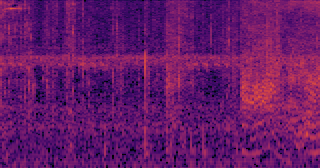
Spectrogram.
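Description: Faint handling sounds from inside a child's backpack: a few light clicks and knocks with soft rustling, a little louder near the end.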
